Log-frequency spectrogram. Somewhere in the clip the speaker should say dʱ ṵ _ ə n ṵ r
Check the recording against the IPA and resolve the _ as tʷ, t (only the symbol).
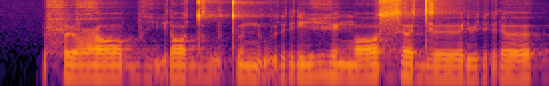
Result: tʷ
